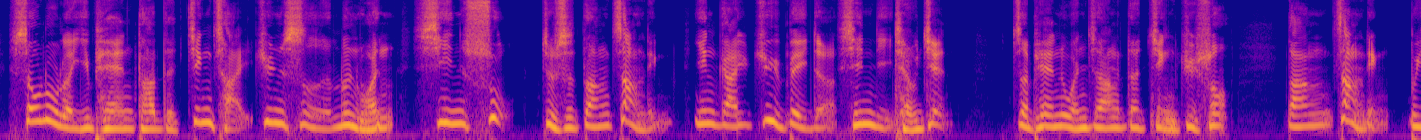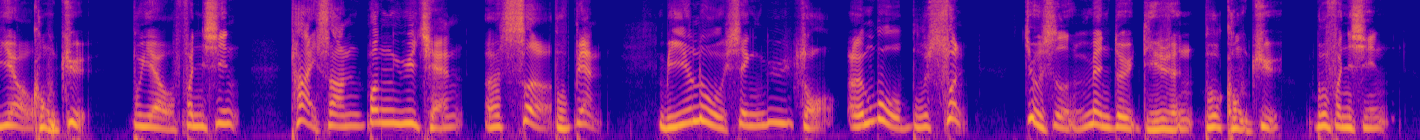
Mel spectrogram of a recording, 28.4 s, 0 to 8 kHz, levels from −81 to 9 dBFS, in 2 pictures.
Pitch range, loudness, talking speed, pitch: 175-235 Hz, -16 LUFS, 165 characters per minute, 200 Hz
